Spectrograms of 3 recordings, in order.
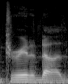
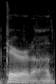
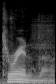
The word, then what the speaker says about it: Pteranodon: I just lost 2 Pteranodons back to back. I call them pterodons, but Pteranodons is what they really called.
